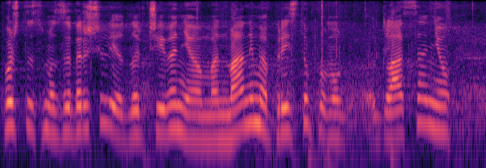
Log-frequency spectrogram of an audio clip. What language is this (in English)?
Serbian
